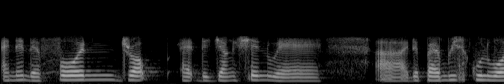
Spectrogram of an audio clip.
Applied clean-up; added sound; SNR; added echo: none; none; none; none.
